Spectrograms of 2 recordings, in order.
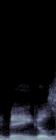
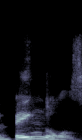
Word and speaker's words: Bengals: I always prefer to just like kind of go right down the middle and you say it quickly. Leave enough gray area so people think I'm saying it right. When in actuality, it's the Bengals.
